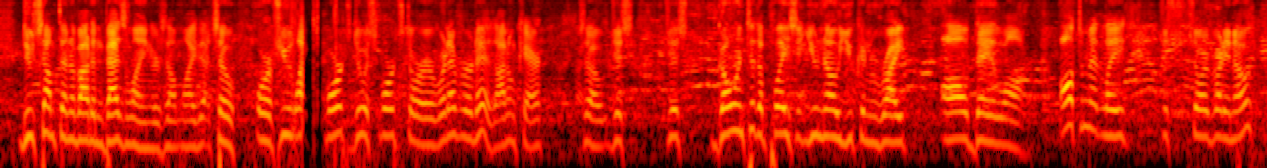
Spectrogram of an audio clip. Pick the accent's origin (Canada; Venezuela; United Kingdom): Canada; a Canadian, privileged white Canadian kid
